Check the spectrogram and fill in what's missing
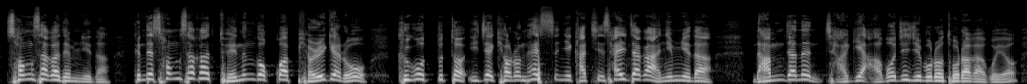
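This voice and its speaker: Male pastor, sermon, fairly high voice, dry close sound, expressive storytelling. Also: normal speed, dry recording. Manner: expressive storytelling, pitch rising for emphasis and dropping low at key points.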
